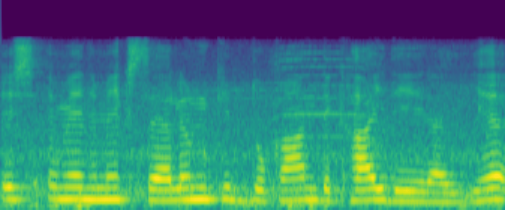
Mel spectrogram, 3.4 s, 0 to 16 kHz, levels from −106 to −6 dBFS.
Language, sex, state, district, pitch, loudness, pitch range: Hindi, male, Chhattisgarh, Bilaspur, 190 Hz, -13 LUFS, 185-205 Hz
